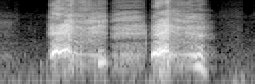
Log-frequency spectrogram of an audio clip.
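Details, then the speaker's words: Daytime sneezing just after eating chips and sausages on a hot day, with no known allergen: two sharp sneezes, each a quick in-breath then an explosive burst, in a quiet room. "got my camera on time another daytime sneeze"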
